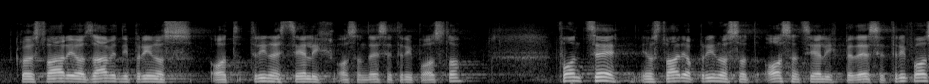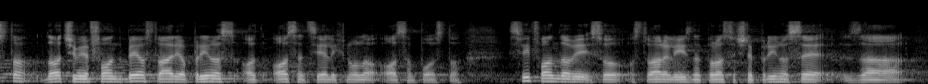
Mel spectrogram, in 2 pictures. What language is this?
Croatian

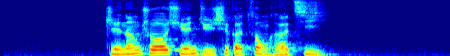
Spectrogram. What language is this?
Chinese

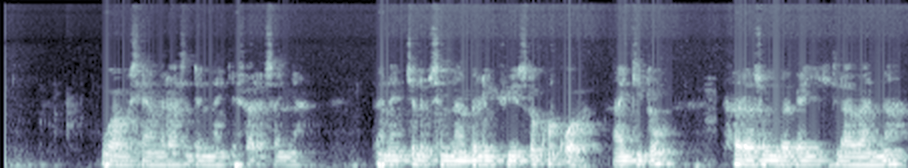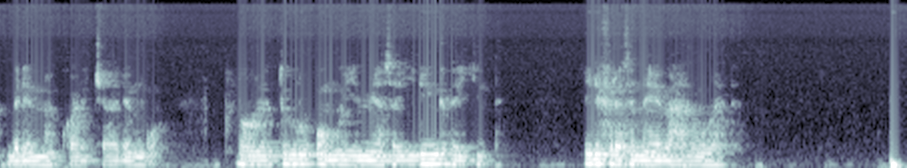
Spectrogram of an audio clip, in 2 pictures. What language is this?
Amharic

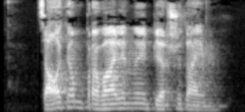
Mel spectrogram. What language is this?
Belarusian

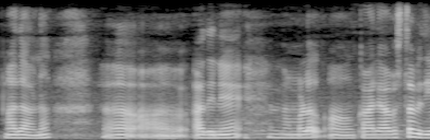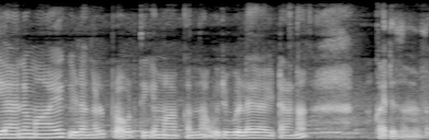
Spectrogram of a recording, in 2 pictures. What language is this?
Malayalam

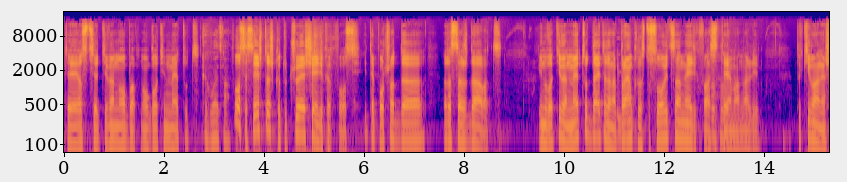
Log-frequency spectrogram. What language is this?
Bulgarian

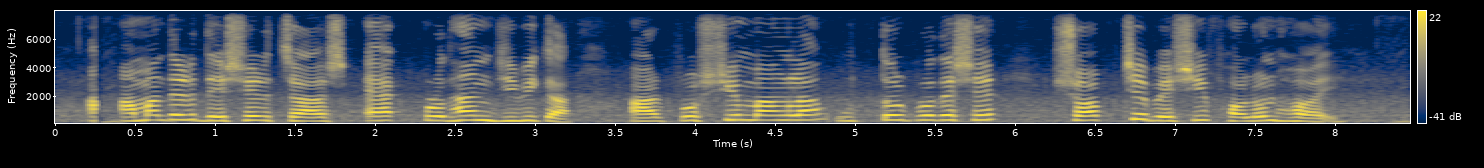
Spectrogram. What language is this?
Bangla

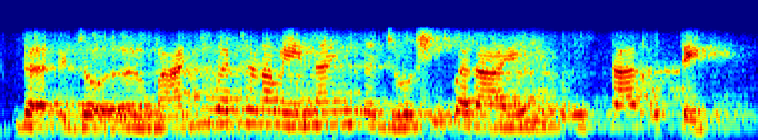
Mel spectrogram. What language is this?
Sindhi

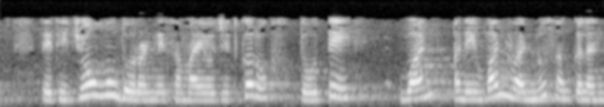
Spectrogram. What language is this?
Gujarati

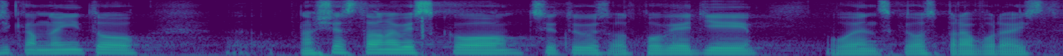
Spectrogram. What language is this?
Czech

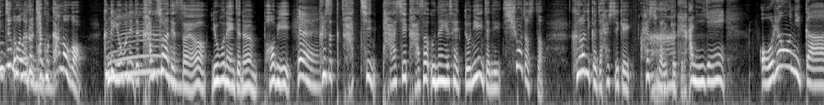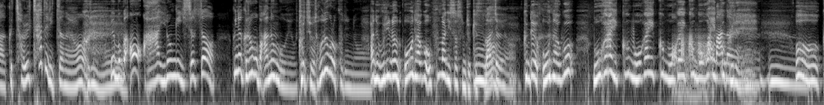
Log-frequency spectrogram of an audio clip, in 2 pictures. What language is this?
Korean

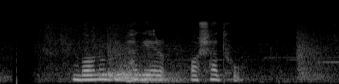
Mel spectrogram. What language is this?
Bangla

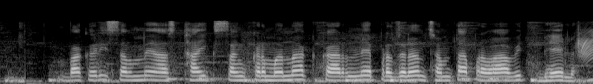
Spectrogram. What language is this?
Maithili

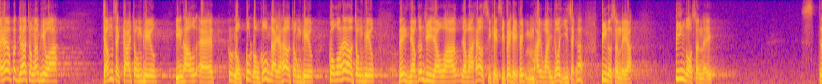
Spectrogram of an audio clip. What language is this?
Cantonese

